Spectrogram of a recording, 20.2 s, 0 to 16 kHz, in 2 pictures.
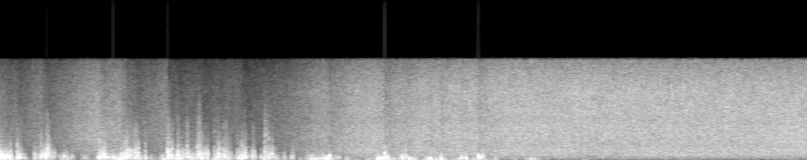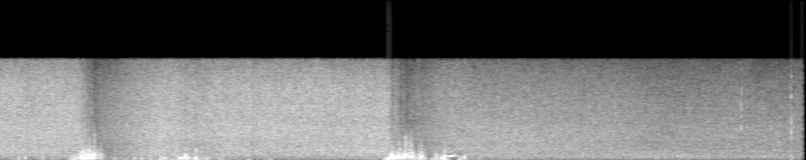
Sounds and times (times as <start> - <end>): Rain: 0.0 - 20.1.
